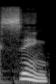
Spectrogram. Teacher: for example the th sound in words like think and this many Learners pronounce it as s or Zed like syn instead of think or ziz instead of this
